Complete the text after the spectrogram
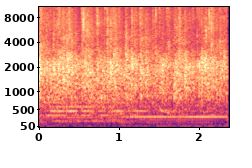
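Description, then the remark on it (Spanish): An audience applauds loudly for Jesus, a dense wash of many hands clapping at once, loud and sustained throughout with a faint steady tone running underneath. “Apláudale fuerte a Jesús en esta hora.”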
